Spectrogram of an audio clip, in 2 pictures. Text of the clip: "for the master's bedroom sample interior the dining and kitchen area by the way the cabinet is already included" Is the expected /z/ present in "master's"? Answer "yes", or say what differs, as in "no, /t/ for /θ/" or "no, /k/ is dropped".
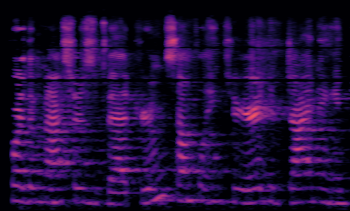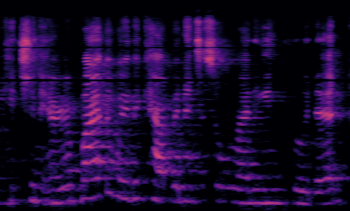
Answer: yes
